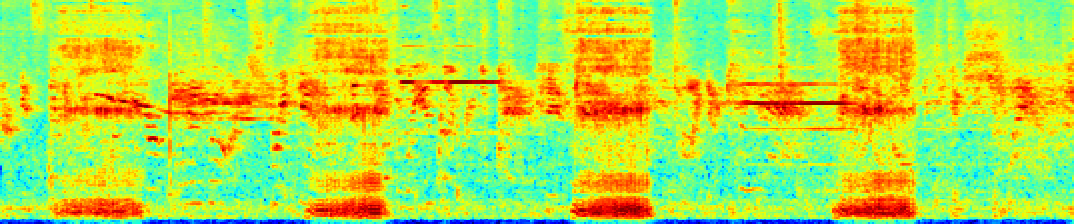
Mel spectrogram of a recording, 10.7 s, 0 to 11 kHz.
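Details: Loud, rough, rattling snores on each in-breath, about one every 2.5 seconds, from a man described as drunk; heavy snoring.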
